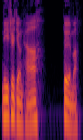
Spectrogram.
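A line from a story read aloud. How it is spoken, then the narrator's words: Feigned surprise question. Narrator (Chinese): 约翰尼装出吃惊的样子，问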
